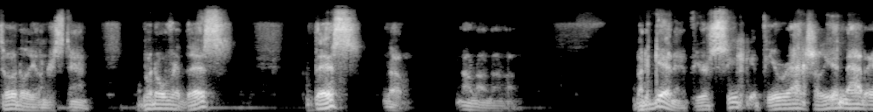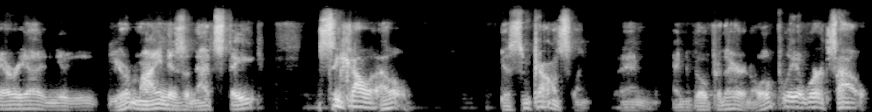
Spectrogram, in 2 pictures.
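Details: Adult man two years after laryngectomy for cancer with radiation and chemotherapy, breathing through a neck stoma and speaking with a tracheoesophageal puncture voice prosthesis and an HME: tracheoesophageal speech after laryngectomy.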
